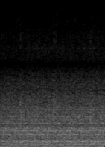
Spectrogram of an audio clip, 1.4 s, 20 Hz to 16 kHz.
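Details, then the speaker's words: 2010 Buick Enclave CXL V6 with an even, steady idle and constant hum, no stumble or hiss, after the leaking vacuum hose was replaced with a thicker hose with a heat-protective cover, curing the misfire. "lo que hice fue que le puse otro pedazo de de manga grueso más tiene más tiene este cover encima que la protege del caliente y se le quitó ya el Miss fire"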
